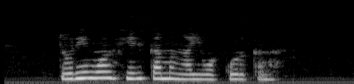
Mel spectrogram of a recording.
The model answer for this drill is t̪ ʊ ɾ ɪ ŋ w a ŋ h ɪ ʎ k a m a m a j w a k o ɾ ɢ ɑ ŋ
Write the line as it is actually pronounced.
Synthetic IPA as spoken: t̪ ʊ ɾ ɪ ŋ w a ŋ h ɪ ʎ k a m a ŋ a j w a k o ɾ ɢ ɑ ŋ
